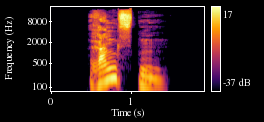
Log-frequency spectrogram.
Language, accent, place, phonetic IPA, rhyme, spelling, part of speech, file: German, Germany, Berlin, [ˈʁaŋkstn̩], -aŋkstn̩, ranksten, adjective, De-ranksten.ogg
- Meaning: 1. superlative degree of rank 2. inflection of rank: strong genitive masculine/neuter singular superlative degree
